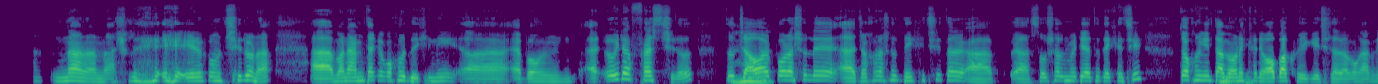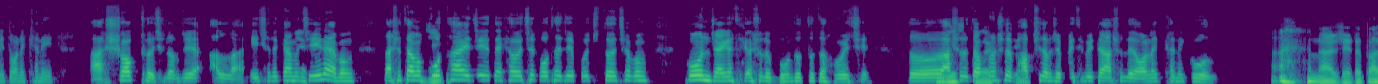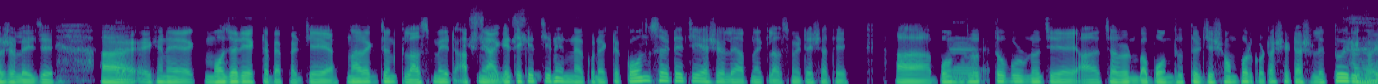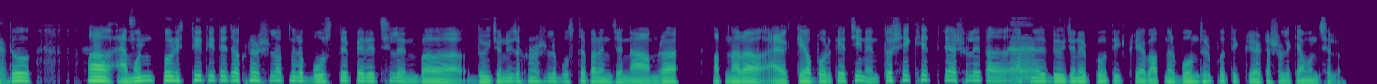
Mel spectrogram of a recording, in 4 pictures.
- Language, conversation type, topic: Bengali, podcast, কনসার্টে কি আপনার নতুন বন্ধু হওয়ার কোনো গল্প আছে?
- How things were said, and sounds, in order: laughing while speaking: "আসলে এরকম ছিল না"; in English: "first"; other background noise; in Arabic: "আল্লাহ"; chuckle; laughing while speaking: "না সেটা তো আসলে এই … আসলে তৈরি হয়"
